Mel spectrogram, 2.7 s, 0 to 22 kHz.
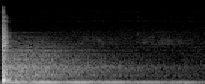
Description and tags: A single hit on a nearly empty 250 gallon propane tank.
